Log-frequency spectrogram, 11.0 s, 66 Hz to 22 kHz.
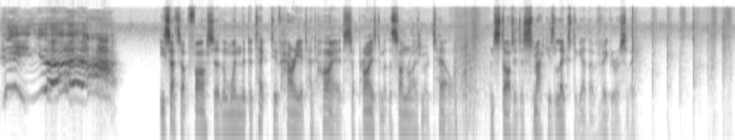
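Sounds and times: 
man shouting in disgust: 0.0s - 1.8s
speech: 2.4s - 9.7s.

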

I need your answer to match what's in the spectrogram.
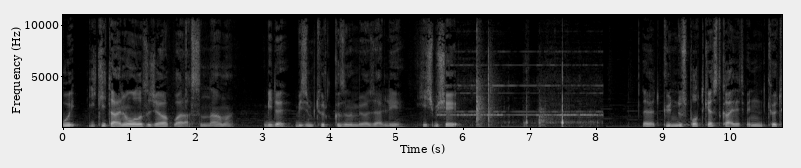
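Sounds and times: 
speech: 0.0s - 6.2s, 8.7s - 10.7s
telephone ringing with electronic trill: 5.6s - 8.2s.

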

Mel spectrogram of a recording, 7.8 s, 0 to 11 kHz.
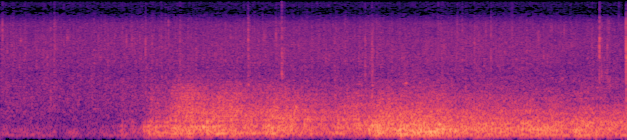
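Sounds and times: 
heavy rain pattering on surfaces: 0.0s - 7.8s
deep rolling thunder of a summer thunderstorm: 1.8s - 7.8s.

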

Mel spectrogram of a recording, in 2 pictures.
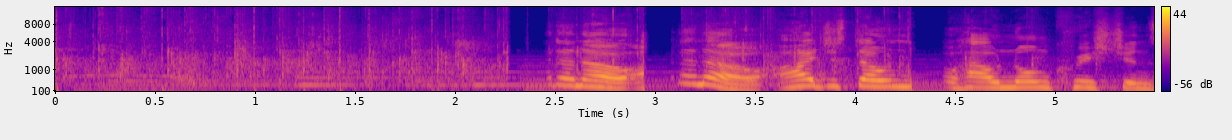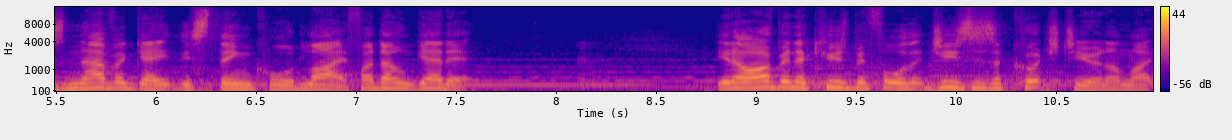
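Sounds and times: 
audience applauding: 0.0s - 5.0s
speech: 2.5s - 7.7s, 8.8s - 10.9s.

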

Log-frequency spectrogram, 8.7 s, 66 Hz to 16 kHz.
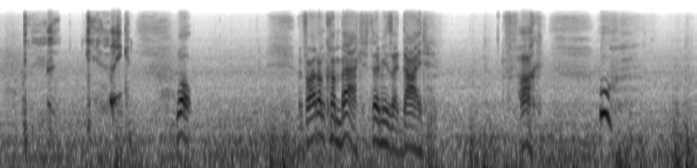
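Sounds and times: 
steady low rumble: 0.0s - 8.7s
person coughing harshly after taking a deep hit: 0.3s - 1.7s
speech: 2.2s - 2.5s, 3.8s - 5.6s, 6.5s - 6.9s, 7.5s - 7.8s.

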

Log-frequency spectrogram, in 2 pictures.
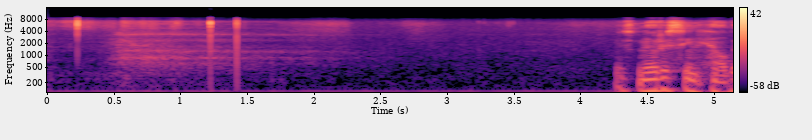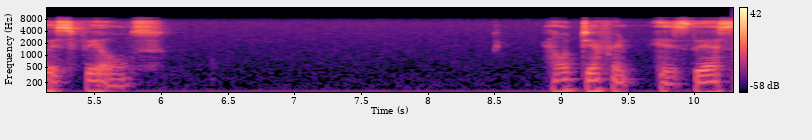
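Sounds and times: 
soft breathy exhale: 0.4s - 3.0s
speech: 4.3s - 6.1s, 8.9s - 10.2s.

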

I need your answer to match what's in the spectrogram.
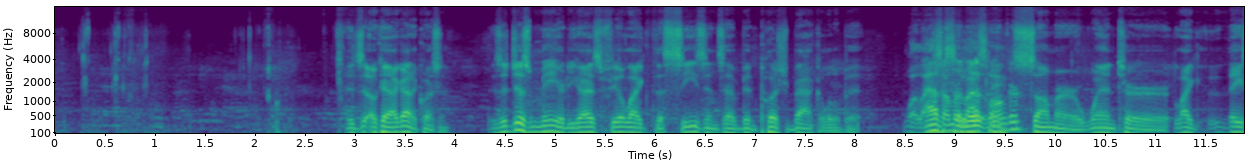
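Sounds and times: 
chewing with crisp crunchy bites: 0.0s - 1.1s
speech: 2.9s - 11.8s.

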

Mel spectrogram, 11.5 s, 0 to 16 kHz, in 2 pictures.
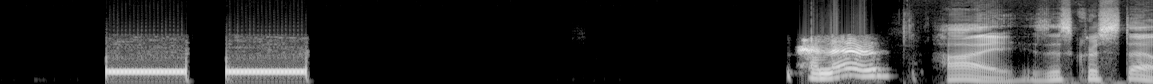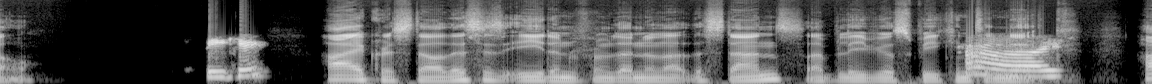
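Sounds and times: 
ringback tone of an outgoing telephone call: 0.6s - 1.6s
speech: 4.0s - 6.0s, 6.8s - 11.5s
laughter: 4.7s - 5.9s, 7.4s - 11.1s.

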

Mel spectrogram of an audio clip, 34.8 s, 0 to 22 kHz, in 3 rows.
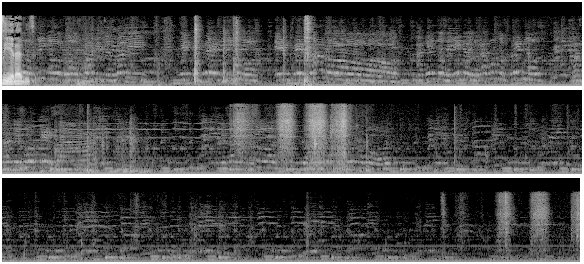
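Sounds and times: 
speech: 0.0s - 0.8s
voices: 0.0s - 33.5s
curtains being drawn: 16.2s - 18.7s, 33.1s - 34.7s.

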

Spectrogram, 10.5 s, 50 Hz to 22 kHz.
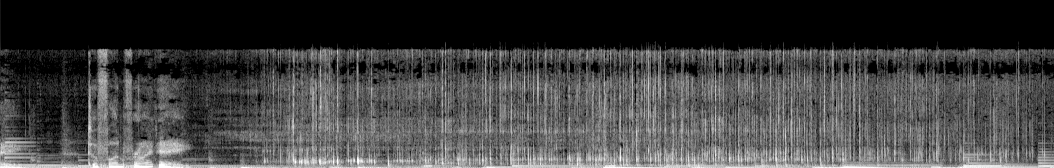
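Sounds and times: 
speech: 0.9s - 2.0s
coffee pouring into a mug: 2.1s - 10.5s.

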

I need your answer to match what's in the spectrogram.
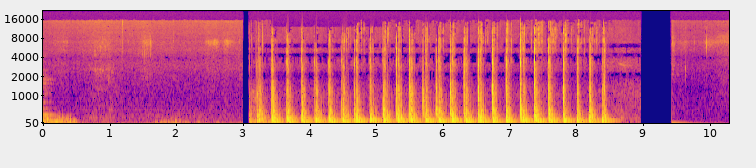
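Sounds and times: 
loud knocking on a door: 3.1s - 8.6s.

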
